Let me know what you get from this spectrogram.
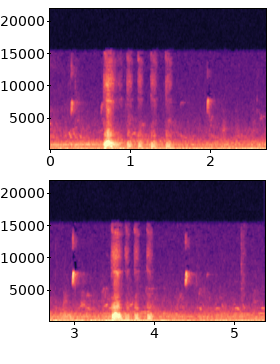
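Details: Squirrel barking at someone sitting outside: two loud, harsh barks about three seconds apart with faint shorter notes between, heard over constant low-pitched background noise.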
